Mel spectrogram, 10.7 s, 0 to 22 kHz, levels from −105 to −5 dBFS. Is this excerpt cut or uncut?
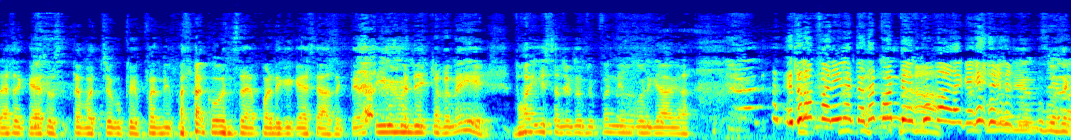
uncut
